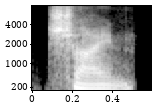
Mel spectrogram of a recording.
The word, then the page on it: shine: Indian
